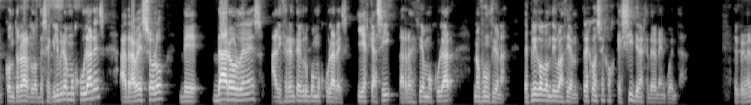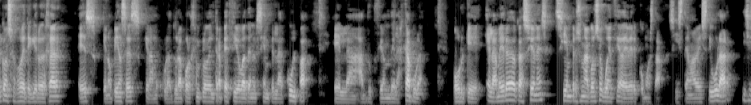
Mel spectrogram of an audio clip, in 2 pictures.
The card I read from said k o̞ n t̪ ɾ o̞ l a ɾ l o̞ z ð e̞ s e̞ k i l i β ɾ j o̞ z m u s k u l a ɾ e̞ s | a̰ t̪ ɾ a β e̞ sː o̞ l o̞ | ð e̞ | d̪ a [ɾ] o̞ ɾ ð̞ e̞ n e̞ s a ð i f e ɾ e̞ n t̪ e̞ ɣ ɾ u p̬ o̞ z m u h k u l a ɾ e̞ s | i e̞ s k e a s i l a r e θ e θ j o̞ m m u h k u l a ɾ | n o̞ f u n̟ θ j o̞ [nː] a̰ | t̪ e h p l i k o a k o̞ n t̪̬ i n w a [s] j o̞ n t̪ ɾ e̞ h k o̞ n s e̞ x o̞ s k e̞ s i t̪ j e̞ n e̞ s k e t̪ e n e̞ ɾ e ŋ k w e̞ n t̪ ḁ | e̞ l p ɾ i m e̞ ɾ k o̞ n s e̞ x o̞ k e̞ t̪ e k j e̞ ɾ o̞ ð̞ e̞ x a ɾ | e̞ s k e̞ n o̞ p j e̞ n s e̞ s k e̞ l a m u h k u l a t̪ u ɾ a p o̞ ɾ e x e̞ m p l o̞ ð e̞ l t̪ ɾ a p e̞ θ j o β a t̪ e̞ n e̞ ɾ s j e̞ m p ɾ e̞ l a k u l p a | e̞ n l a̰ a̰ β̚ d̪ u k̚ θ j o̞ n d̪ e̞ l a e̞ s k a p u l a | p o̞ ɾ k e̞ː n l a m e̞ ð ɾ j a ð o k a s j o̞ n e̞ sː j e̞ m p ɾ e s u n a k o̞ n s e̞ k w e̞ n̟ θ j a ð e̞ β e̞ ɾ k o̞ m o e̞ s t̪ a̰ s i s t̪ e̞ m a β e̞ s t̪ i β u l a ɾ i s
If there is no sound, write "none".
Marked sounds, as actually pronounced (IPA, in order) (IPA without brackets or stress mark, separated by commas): ɾ, n, θ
